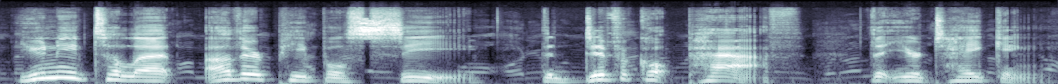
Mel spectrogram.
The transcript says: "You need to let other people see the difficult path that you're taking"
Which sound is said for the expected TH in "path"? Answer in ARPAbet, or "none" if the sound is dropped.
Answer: TH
